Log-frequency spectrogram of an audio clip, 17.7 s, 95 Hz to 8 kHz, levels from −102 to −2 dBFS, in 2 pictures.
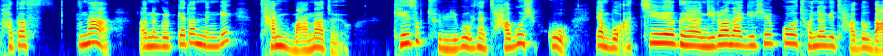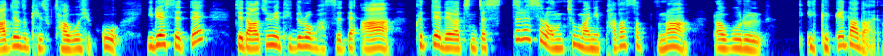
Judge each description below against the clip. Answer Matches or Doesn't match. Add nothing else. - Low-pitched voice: Doesn't match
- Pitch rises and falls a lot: Doesn't match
